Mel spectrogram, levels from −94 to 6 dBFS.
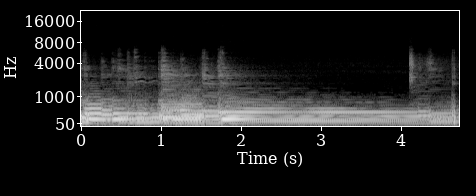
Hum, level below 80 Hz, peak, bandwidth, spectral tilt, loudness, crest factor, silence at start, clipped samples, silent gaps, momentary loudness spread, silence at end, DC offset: none; -42 dBFS; -2 dBFS; 4.6 kHz; -12 dB/octave; -18 LUFS; 14 dB; 0 s; under 0.1%; none; 12 LU; 0 s; under 0.1%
